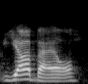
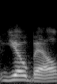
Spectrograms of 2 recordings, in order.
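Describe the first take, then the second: First: The first vowel is an A sound. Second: The first vowel is an O sound. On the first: The speaker calls it wrong. "not Yabel" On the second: The speaker calls it right. "but Yobel, like Yobel. Yobel is ringing with an O"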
